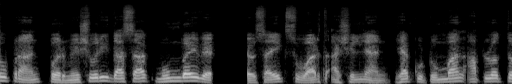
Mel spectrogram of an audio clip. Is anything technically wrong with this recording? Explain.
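Yes, there are two faults.

Throughout, the speech sounds swirly, hollow and smeared, with blurred attacks and no content above 19.2 kHz. This is likely generation loss from roughly seven lossy re-encodes at around 64 kbit/s.

From 2.11 to 2.48 s, the speech cuts to silence for about 0.37 s and then resumes. This is a playback stall, likely caused by the player running short of data.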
